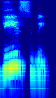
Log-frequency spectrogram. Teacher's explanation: the S will do a Z sound because liaison. It's followed by a vowel or a H.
